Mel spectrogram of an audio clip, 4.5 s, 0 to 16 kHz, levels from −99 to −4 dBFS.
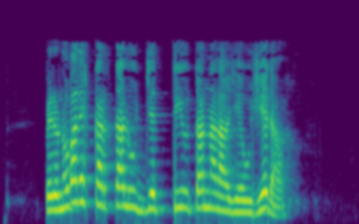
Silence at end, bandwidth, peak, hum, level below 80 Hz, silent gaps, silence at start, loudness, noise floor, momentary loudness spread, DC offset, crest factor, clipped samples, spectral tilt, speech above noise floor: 0.95 s; 8 kHz; -2 dBFS; none; -62 dBFS; none; 0.6 s; -17 LUFS; -85 dBFS; 6 LU; under 0.1%; 16 dB; under 0.1%; -5.5 dB/octave; 68 dB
